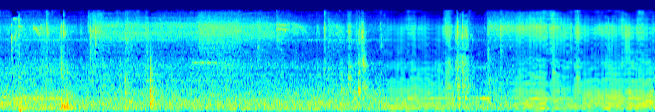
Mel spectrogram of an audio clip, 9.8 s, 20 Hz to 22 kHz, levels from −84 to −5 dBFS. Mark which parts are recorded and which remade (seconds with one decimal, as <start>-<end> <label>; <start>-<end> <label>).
0.0-5.8 recorded; 5.8-6.8 remade; 6.8-7.7 recorded; 7.7-9.8 remade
